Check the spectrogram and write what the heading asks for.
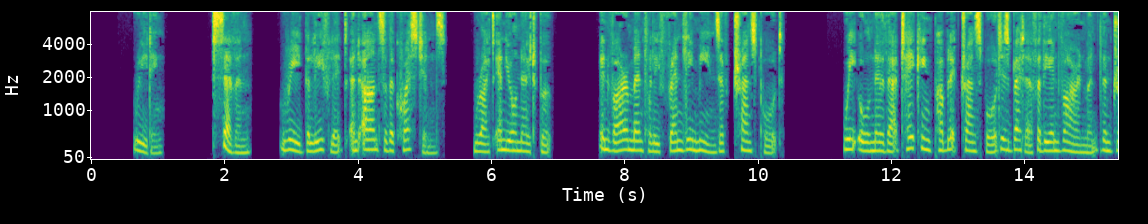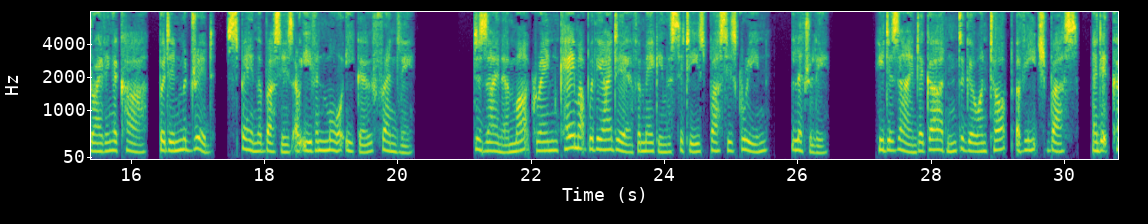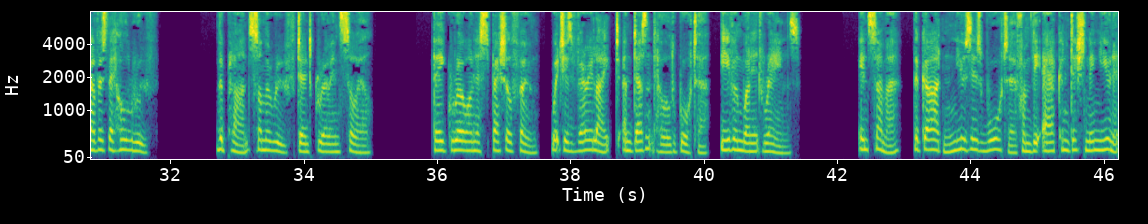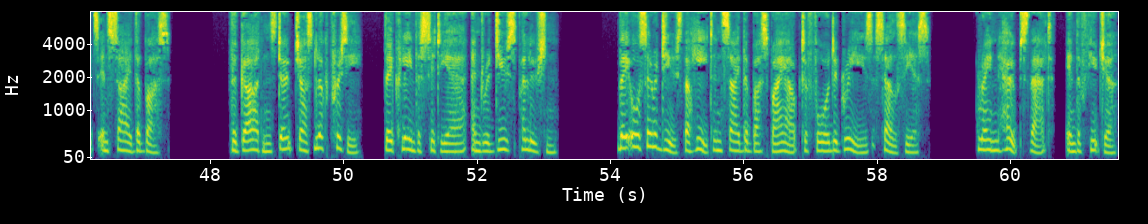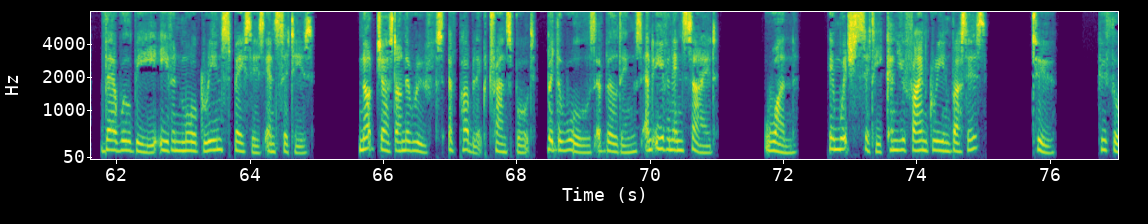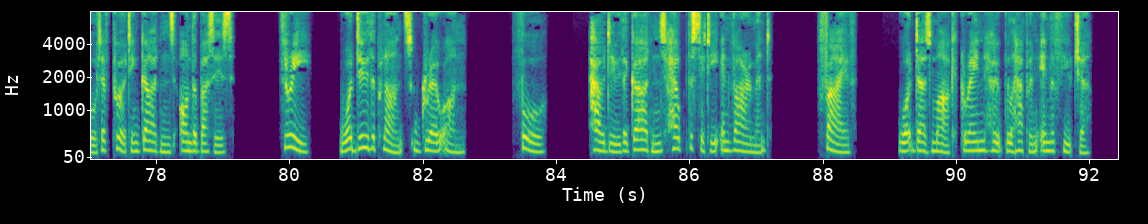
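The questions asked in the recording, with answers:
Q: In which city can you find green buses?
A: Madrid

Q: Who thought of putting gardens on the buses?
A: Designer Marc Rein

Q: What do the plants grow on?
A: A special foam

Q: How do the gardens help the city environment?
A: They clean the city air and reduce pollution

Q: What does Marc Rein hope will happen in the future?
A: There will be more green spaces in cities, on roofs of public transport, walls of buildings and even inside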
